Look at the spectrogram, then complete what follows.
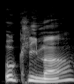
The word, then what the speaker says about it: Oklima: dédiée à cette mission elle s'appelle au climat ça s'écrit avec un O et un K de quoi s'agit-il exactement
